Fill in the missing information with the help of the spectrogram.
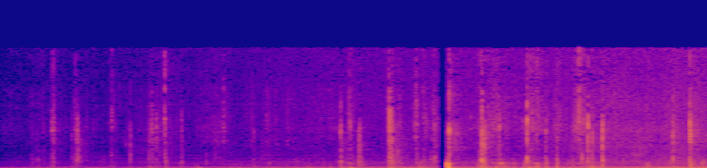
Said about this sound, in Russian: я хочу вам показать вот этот вот лист бумаги. Прямоугольник. Но если мы этот прямоугольник сложим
